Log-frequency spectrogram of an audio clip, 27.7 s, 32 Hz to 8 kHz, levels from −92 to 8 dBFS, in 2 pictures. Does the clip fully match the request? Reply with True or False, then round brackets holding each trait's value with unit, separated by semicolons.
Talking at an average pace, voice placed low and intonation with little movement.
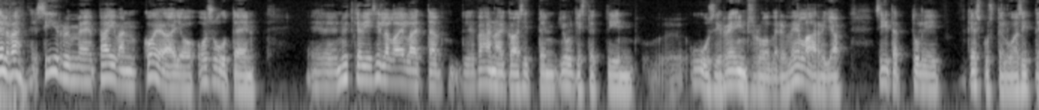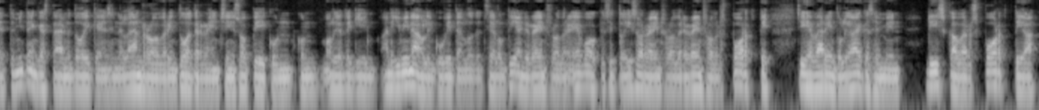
False (135 wpm; 95 Hz; 4.1 semitones)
